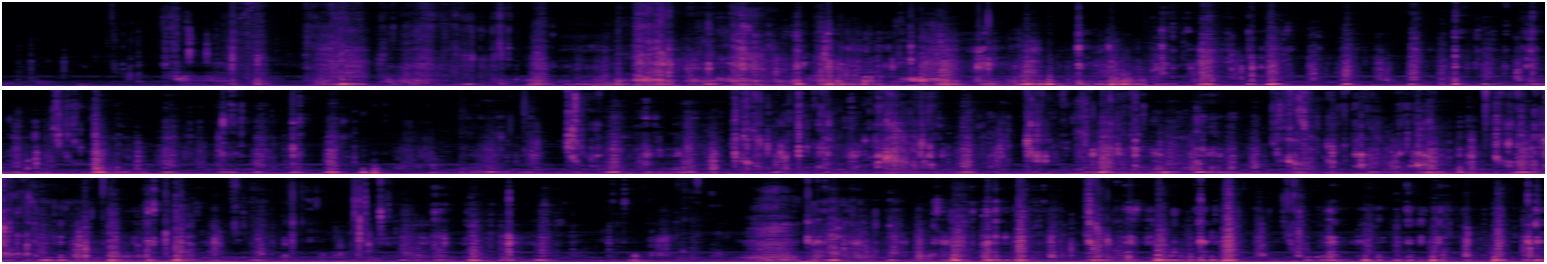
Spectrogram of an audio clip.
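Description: Close-miked chewing of a bite of breaded pork cutlet topped with mayonnaise macaroni salad: wet, crunchy mouth sounds and clicks, starting about a second in. Under it runs a steady low mechanical hum, accidentally recorded.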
